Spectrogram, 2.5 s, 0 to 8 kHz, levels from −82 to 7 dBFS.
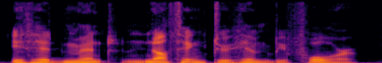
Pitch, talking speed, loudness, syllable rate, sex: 90 Hz, 165 wpm, -21 LUFS, 4.5 syllables/s, male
